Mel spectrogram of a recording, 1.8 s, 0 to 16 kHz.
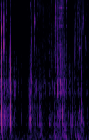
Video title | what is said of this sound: Tapping only on Pink Princess stuff 💕 #Y2K #ASMR | like leather sounds it's not leather it's faux leather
